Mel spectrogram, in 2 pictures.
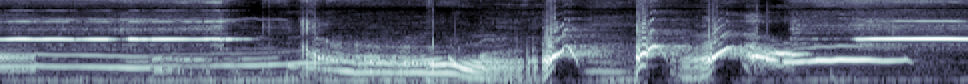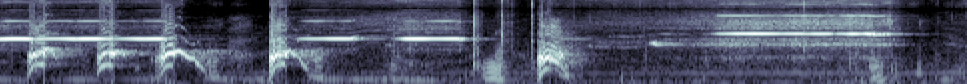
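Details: Trooper, a pet dog, howls along to flute and piccolo: wavering, sliding howls that climb and fall, then short yelping bursts, over steady high held flute notes.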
